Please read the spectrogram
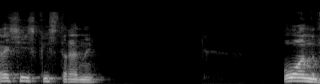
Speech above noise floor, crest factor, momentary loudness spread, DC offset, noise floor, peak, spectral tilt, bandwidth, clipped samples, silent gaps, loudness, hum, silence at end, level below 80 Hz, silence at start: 65 dB; 18 dB; 11 LU; under 0.1%; -88 dBFS; -8 dBFS; -6.5 dB/octave; 12.5 kHz; under 0.1%; none; -25 LUFS; none; 0 s; -68 dBFS; 0 s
